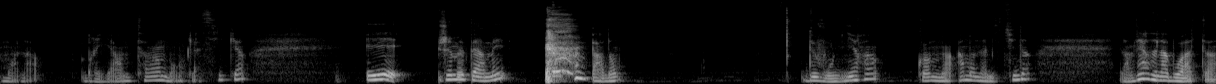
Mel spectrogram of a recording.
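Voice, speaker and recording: French woman, low-pitched, hesitant and earnest, casual presenter, lots of fillers. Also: lively intonation, takes it slowly, creaky, long pauses, breathy edge. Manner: hesitant, many fillers and restarts; soft, earnest, enthusiastic. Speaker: oracle card reviewer. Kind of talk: casual spoken product presentation.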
